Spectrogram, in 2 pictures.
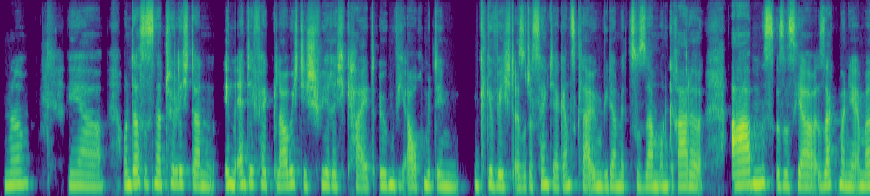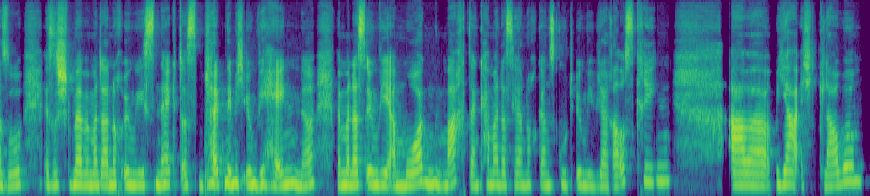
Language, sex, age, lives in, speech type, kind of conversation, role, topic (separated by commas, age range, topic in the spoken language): German, female, 18-19, Germany, conversation, advice, advisor, Wie kann ich meine chaotischen Essenszeiten und Snacks über den ganzen Tag besser in den Griff bekommen?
